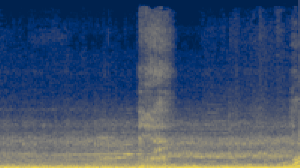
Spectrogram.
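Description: Top Thrill Dragster's hydraulic launch starting: a loud, steady low drone that rises slightly in pitch as the train begins to accelerate, with a brief hiss about a second in.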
